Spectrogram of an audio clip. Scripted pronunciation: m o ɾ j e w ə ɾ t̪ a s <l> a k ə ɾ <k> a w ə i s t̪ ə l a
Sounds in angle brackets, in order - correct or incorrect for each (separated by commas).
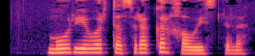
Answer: incorrect, incorrect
